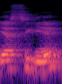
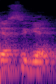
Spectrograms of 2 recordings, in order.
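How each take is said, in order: No difference in how they are said.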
